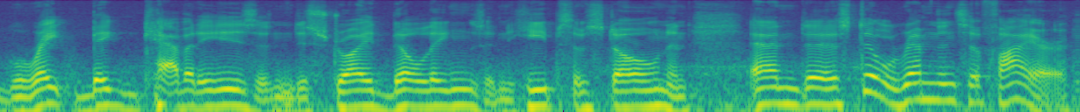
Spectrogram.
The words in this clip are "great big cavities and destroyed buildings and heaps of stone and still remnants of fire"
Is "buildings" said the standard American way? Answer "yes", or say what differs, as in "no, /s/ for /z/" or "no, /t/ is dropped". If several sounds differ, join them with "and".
yes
